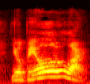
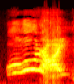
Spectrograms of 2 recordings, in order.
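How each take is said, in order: First: Said in the usual way. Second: High, loud outraged echo; indignant yell. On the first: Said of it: "George reassures grandma". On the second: A narrator's reading. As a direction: fling the words back at him. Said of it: "she yelled".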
